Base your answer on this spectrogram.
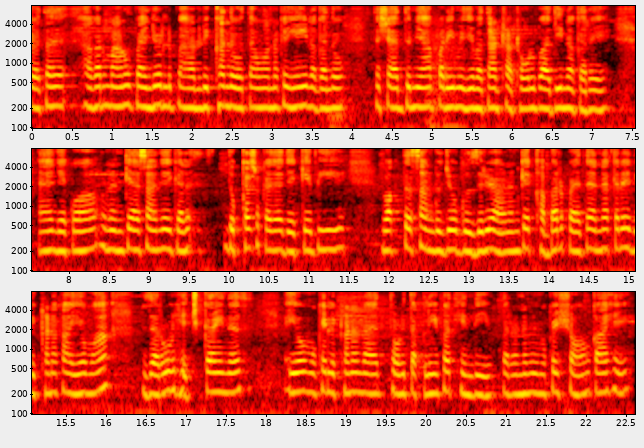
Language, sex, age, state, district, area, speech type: Sindhi, female, 60+, Maharashtra, Mumbai Suburban, urban, spontaneous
